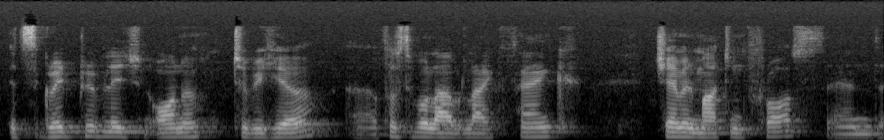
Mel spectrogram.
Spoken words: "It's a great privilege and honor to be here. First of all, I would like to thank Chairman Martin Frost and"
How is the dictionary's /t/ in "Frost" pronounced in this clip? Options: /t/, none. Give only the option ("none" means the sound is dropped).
none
